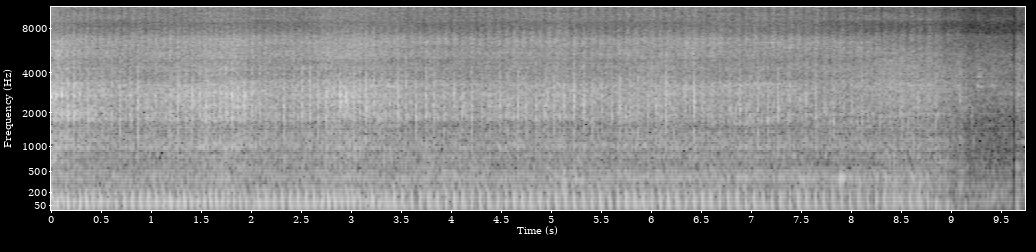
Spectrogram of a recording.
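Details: Honda Grazia 125 BS4 scooter at idle: a fast, uneven rattling throb of about four beats per second, traced to a worn, grooved CVT clutch bell and a damaged pulley, found with the clutch cover removed.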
